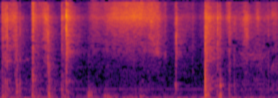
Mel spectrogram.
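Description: Oracle cards being shuffled by hand for a tarot-style reading, a quiet series of soft riffling and flicking bursts with brief pauses between them.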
